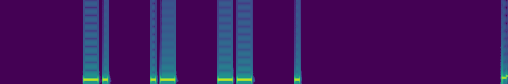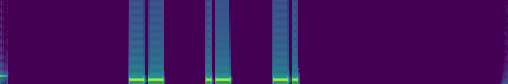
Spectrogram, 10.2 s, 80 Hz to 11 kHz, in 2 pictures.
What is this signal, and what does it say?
Morse code, heard as a keyed tone, about 25 wpm, spaced as for 14 wpm, 690 Hz. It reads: NAME MAN
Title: 3x Character Spacing - Top 500 Words - 25wpm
